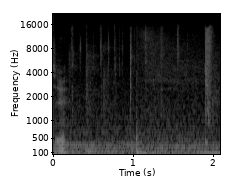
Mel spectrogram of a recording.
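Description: Computer keyboard keys clicking: a handful of scattered keystrokes, with one sharper click near the end.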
